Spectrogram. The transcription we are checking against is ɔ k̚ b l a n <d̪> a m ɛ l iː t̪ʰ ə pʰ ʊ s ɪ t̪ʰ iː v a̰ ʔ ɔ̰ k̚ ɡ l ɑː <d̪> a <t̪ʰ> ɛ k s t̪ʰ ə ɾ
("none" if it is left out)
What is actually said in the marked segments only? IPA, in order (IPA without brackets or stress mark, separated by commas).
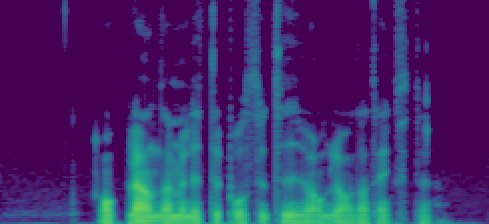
d̪, d̪, t̪ʰ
